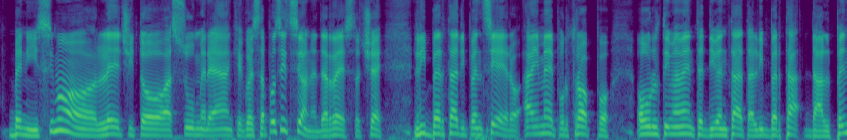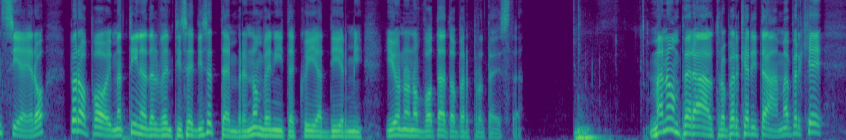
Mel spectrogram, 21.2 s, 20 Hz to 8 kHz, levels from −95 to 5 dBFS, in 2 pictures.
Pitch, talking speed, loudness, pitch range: 130 Hz, 135 wpm, -25 LUFS, 115-155 Hz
